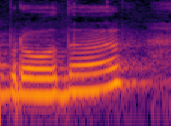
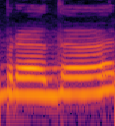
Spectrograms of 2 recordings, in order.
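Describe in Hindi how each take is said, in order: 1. पहला स्वर 'o' जैसा सुनाई देता है। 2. पहला स्वर 'uh' जैसा सुनाई देता है। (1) "हम पढ़ते हैं ब्रदर या ब्रोदर" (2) "हम पढ़ते हैं ब्रदर या ब्रोदर"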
